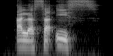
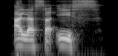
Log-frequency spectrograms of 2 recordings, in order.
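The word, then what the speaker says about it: a las seis: When used to tell time, we refer to 6 o'clock as a las sais. A las sais.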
